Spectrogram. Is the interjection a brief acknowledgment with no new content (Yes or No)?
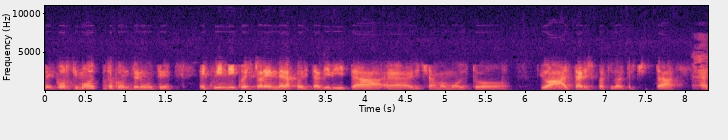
No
